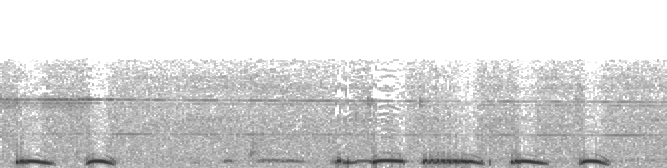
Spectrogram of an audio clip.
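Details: Spotted dove cooing: two clear arched hoots, a pause with soft faint coos, then a full phrase of hoots around a long drawn coo; light background hiss.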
